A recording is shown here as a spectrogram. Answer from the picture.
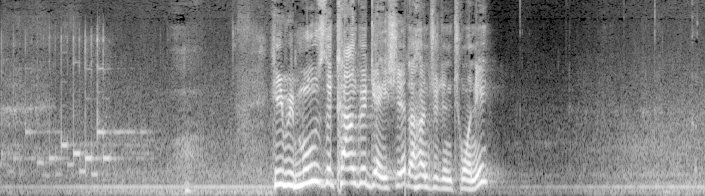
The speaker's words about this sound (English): I got to turn off my phone because somebody wants to call me.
